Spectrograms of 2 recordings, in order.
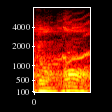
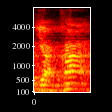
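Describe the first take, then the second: First: Both vowels are said as a rounded 'o'. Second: Both vowels are said as an open 'a'. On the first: This is the Javanese way of saying it. "di Jawa Joko" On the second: This is the Sundanese way of saying it. "di Sunda Jaka"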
